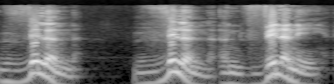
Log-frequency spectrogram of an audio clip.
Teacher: villain and villainy both have that schwa sound for the A and the I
